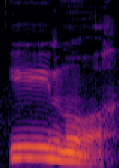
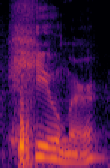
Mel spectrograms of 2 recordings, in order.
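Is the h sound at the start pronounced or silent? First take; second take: silent; pronounced. First: The initial h sound is silent. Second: The initial h sound is pronounced. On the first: "but here we're just going to say humour" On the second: "we pronounce the H sound. We say humor"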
